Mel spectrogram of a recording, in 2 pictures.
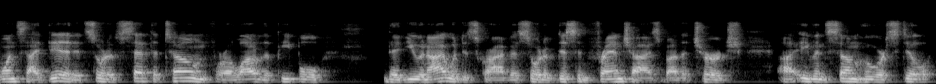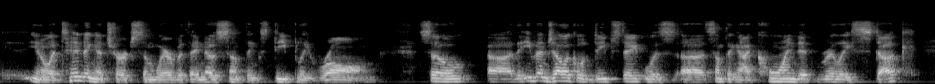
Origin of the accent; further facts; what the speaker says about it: Alabama, United States; I'm from the States, from Alabama, a Southern boy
